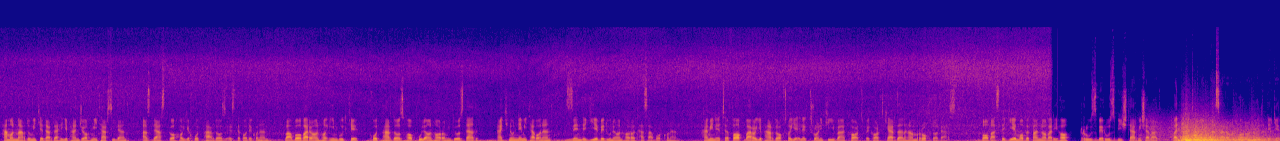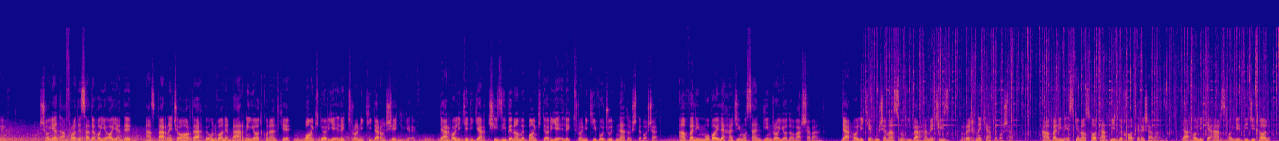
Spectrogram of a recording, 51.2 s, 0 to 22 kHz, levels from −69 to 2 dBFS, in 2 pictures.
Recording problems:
rain or running water; loud; throughout; 3 dB below the speech

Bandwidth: 17.5 kHz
